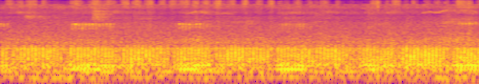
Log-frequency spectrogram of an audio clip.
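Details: Cat purring close up, a dense low buzzing rumble in roughly one-second breathing cycles, with faint high chirps in the background.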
